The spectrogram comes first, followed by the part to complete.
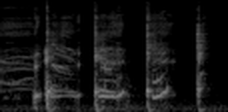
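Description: A person coughing in a run of about four short coughs, as if after a hit of smoke.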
